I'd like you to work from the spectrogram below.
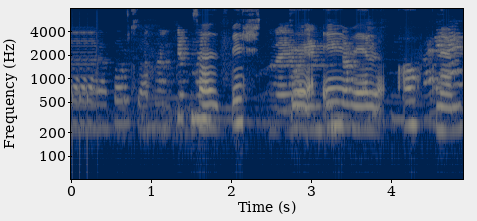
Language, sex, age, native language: Icelandic, female, 9, Icelandic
